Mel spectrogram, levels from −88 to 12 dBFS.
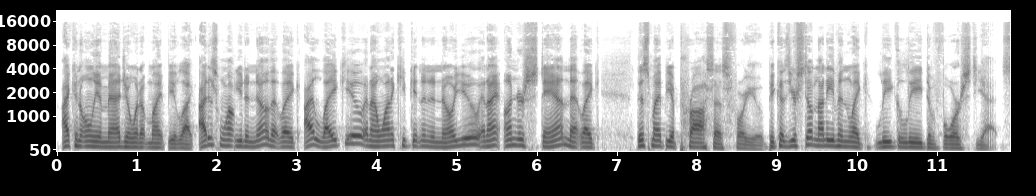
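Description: At 2.15 s, just after "be like I just", there is a burst of packet loss lasting until 2.23 s. A short run of packets never arrived in time. The receiver filled the gap by carrying the last sound forward for about 60 ms, fading it as it went. That fill is heard as a brief held buzz or hiss. Then the speech picks up again at "you to know that", with about 60 ms of the original simply gone.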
